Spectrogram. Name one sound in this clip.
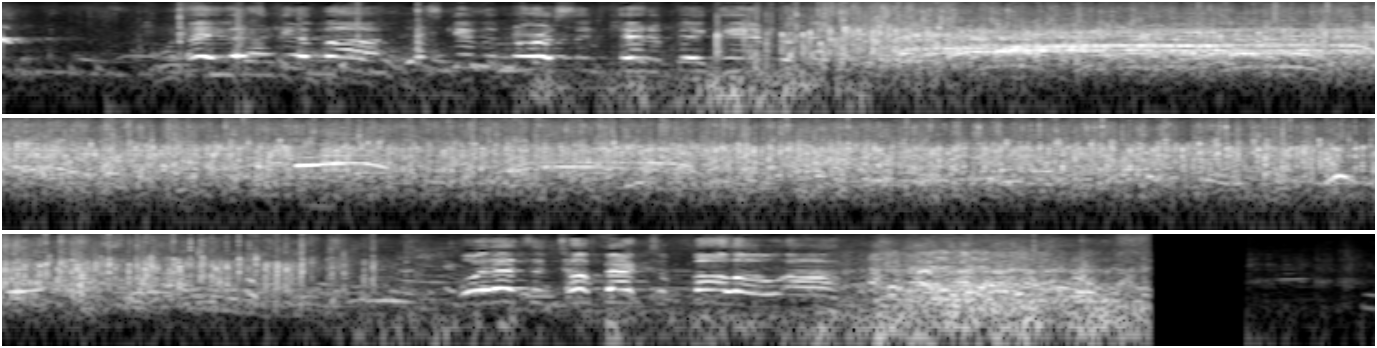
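A man speaks loudly to the crowd nearby.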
